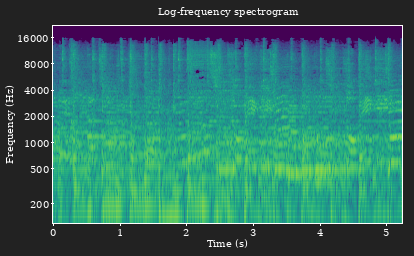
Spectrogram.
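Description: A woman singing a Korean trot song into a microphone over an amplified backing track with a steady beat.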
